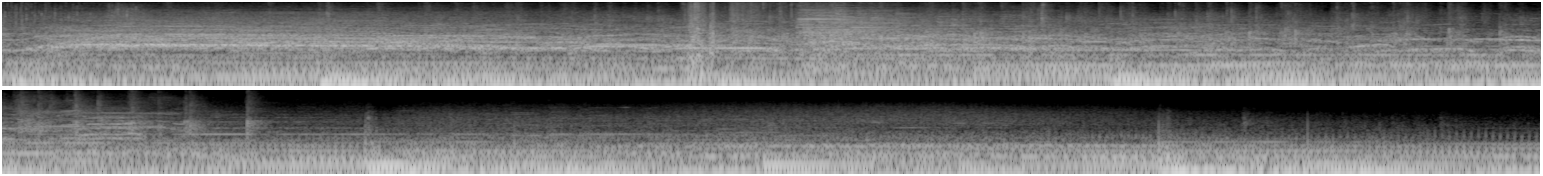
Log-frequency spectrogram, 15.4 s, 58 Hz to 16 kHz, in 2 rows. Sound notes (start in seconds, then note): 0.0 crowd shouts; 0.3 crowd cheers; 3.3 masked fighter thumps; 5.6 ominous music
